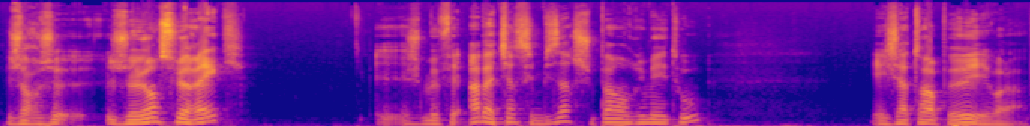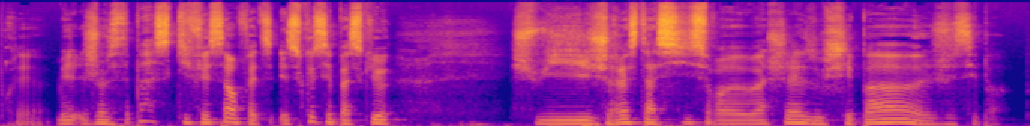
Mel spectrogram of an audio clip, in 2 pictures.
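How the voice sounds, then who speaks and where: This video creator is a young man whose fairly low voice moves at a moderate pace. Stuffed up from a cold, he offers loose, slang-heavy tier list remarks in a halting, offhand way.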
